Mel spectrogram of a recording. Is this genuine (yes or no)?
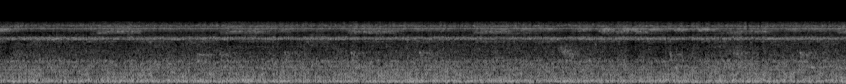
no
